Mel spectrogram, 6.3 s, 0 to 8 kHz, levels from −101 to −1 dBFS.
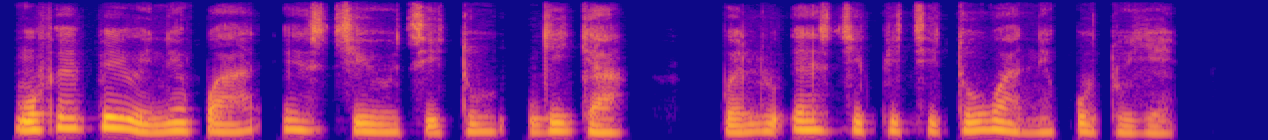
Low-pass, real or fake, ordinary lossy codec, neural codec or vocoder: none; real; none; none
